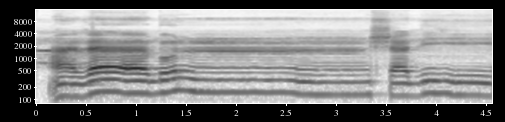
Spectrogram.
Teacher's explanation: dalnya huruf qalqalah, jadi harus dipantulkan, dinamakan qalqalah kubra karena matinya di akhir kalimat · tanwin bertemu dengan huruf shin, jadi harus dibaca samar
